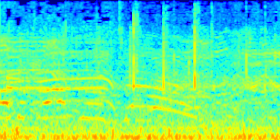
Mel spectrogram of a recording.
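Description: Voices calling out across a youth football match, over a steady low rumble, with a few sharp ticks about a second in.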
